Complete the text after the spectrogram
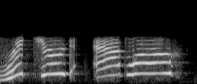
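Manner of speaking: very high, swooping, commanding bossy voice. Calling out a name on request: authoritarian motherly voice. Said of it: "in your best authoritarian motherly voice".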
